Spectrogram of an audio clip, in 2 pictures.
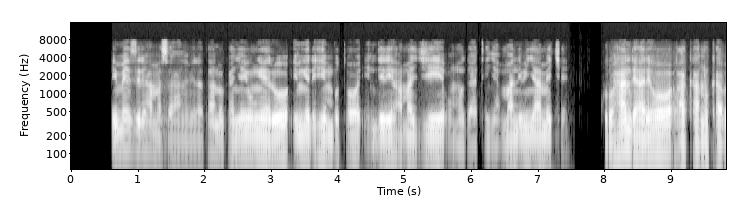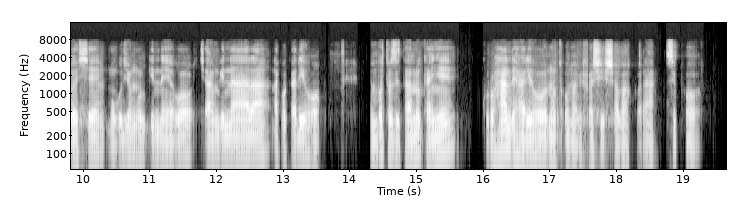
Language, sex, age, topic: Kinyarwanda, male, 25-35, health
